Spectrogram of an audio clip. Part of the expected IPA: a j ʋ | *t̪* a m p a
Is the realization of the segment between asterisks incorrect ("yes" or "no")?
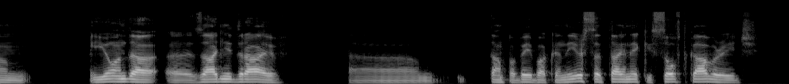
no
